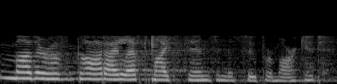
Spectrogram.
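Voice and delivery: acted-out, loud, anguished, despairing, agonized cry. Retelling a story, voicing the man behind the curtain, acting out an agonized voice. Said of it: "there's this agonized voice who says".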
